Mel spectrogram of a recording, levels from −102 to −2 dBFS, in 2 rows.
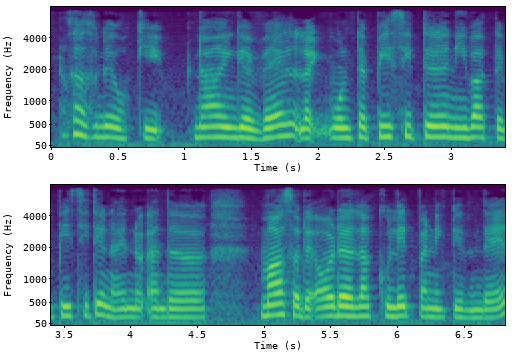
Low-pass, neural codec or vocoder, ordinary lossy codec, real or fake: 7.2 kHz; codec, 16 kHz, 4 kbps, X-Codec, WavLM features, trained on Multilingual LibriSpeech; none; fake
